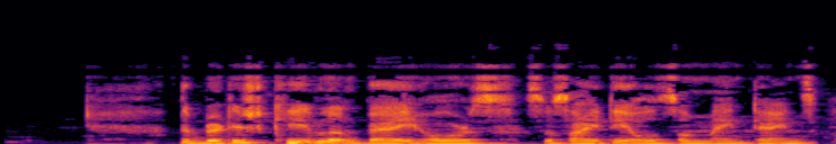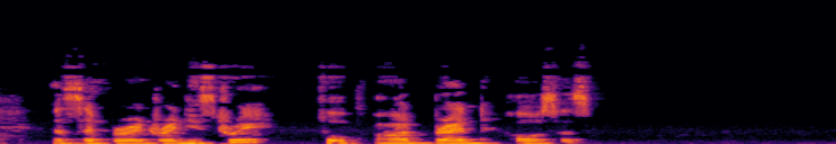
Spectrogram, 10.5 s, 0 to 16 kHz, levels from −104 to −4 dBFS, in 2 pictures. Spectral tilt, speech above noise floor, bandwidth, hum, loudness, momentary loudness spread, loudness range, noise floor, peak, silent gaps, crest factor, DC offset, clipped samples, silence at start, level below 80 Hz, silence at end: -5 dB/octave; 57 dB; 9.2 kHz; none; -26 LUFS; 14 LU; 6 LU; -83 dBFS; -8 dBFS; none; 20 dB; under 0.1%; under 0.1%; 0.55 s; -58 dBFS; 1.55 s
